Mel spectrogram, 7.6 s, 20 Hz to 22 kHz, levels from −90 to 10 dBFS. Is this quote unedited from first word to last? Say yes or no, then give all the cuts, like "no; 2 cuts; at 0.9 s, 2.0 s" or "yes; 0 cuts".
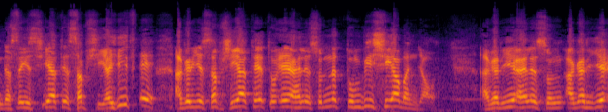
yes; 0 cuts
